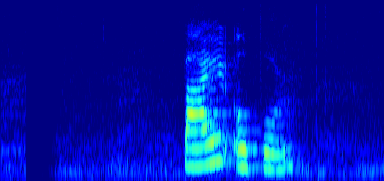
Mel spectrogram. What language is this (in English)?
Bangla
